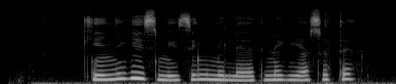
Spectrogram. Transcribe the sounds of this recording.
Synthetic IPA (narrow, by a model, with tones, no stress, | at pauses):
kʰi˨ɲi˦ki˦smi˨si˦ŋmi˨le˨t̪ne˦ki˨jɔ˦su˦tɛ˦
